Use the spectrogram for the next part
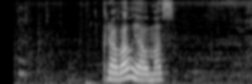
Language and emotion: Russian, neutral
